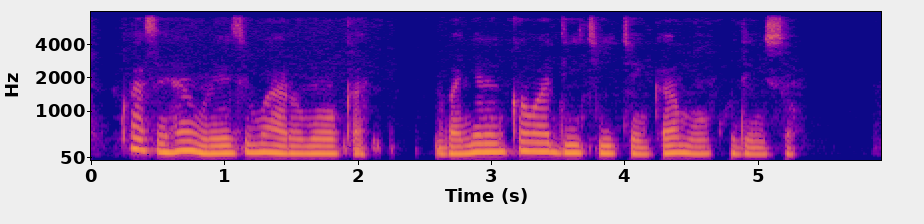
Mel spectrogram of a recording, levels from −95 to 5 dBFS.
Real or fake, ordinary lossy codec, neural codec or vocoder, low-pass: real; none; none; 7.2 kHz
